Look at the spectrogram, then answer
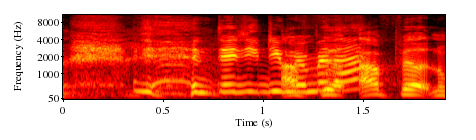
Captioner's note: both laughing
